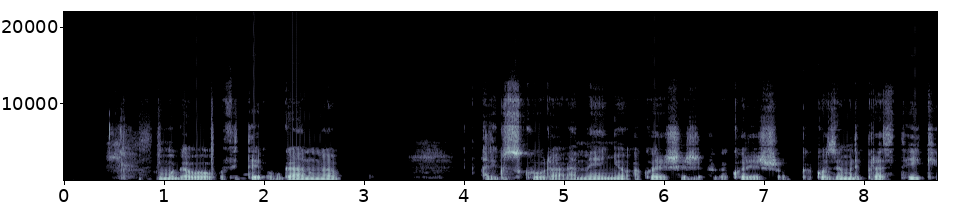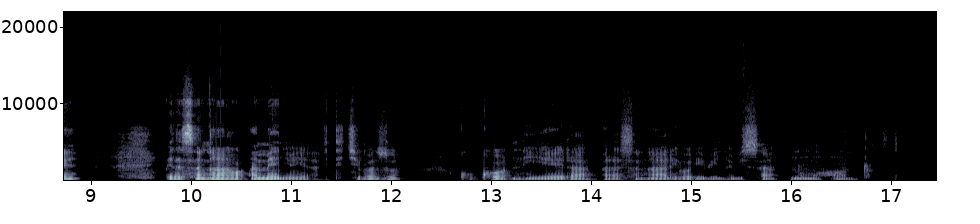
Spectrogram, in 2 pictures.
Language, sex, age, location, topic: Kinyarwanda, male, 25-35, Kigali, health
